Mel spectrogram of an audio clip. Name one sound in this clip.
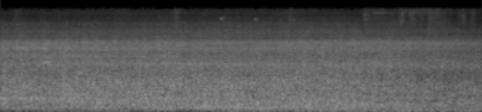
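A long freight train rumbles and clatters steadily past on the rails.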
